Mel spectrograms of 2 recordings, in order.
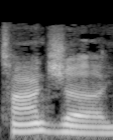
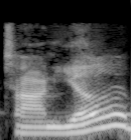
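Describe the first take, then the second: First: The middle consonant is a hard J. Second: The middle consonant is a Y sound. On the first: The speaker calls it right. "It's a hard J" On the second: The speaker calls it wrong. "the J is silent"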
